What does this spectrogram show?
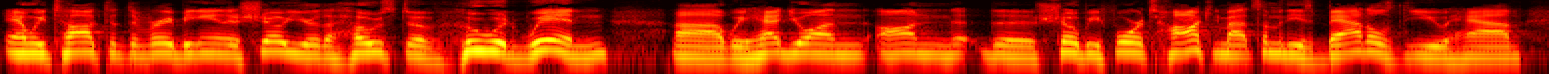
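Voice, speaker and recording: A man's voice: high voice, brisk, no room sound. A man hosting a radio show, chatting conversationally with a guest and addressing his listeners.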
